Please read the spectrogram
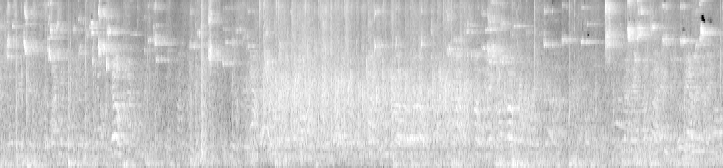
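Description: Basketball game sounds in a gym: a ball bouncing on the hardwood court, sneakers squeaking and players and spectators calling out. The crowd noise grows louder for several seconds in the middle.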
